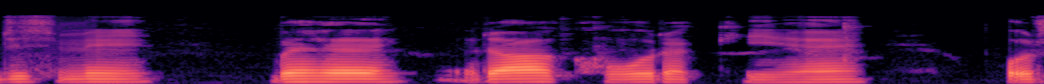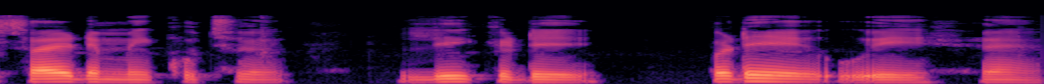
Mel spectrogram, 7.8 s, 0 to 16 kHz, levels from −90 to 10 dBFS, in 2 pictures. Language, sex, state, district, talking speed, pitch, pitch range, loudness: Hindi, male, Haryana, Rohtak, 115 wpm, 120 Hz, 110-125 Hz, -19 LUFS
